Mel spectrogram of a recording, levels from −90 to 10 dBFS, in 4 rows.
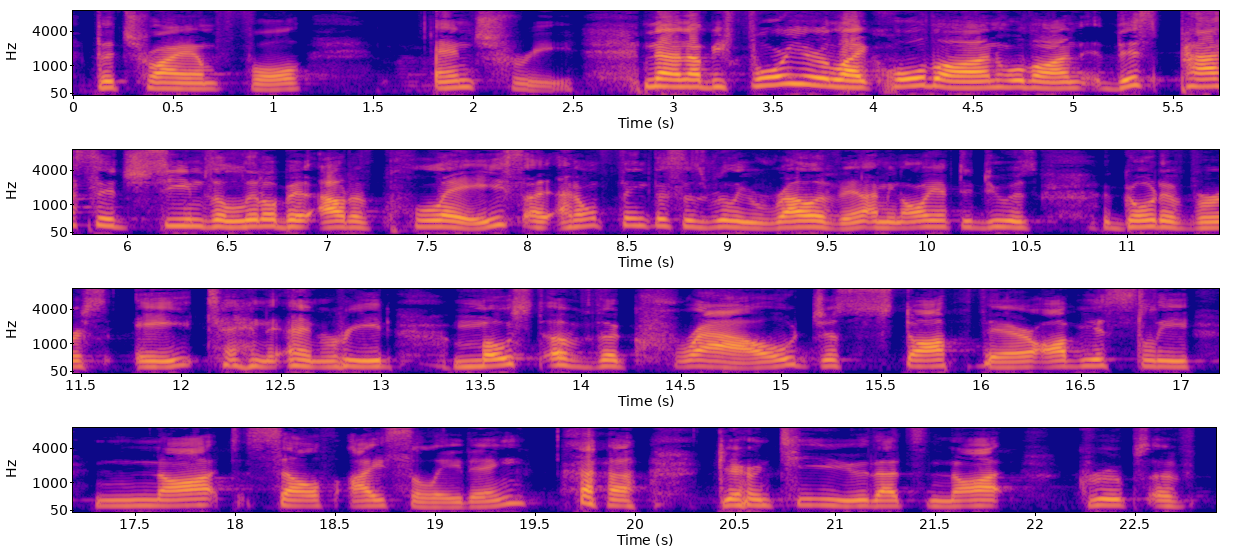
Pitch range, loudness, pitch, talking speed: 155-185 Hz, -18 LUFS, 170 Hz, 155 wpm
